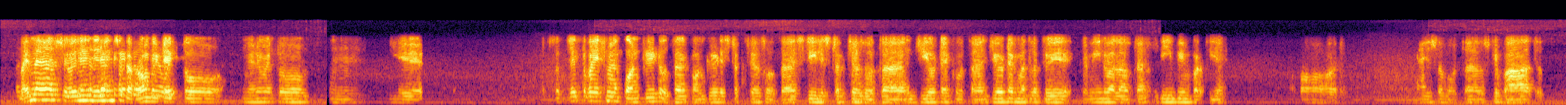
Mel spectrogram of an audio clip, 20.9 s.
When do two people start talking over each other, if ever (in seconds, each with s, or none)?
0.8 s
